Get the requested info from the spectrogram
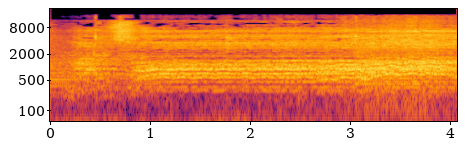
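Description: Christian worship song: a choir of voices holding one long sung note, swelling slightly after a brief dip at the start.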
